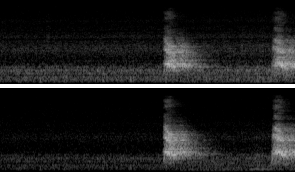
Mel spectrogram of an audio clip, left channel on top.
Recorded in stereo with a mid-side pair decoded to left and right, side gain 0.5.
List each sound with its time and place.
1.6 s a dog barking: 30° right, 9.5 m; by 3.0 s 35° right, 9.5 m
